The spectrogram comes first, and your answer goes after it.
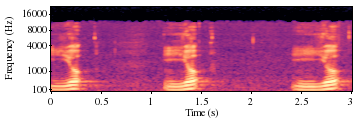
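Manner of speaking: short "یو" cut off by a glottal stop; hamza instead of واو. Shown as a demonstration. («یو» کوتاه با همزهٔ ساکن)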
